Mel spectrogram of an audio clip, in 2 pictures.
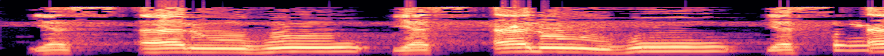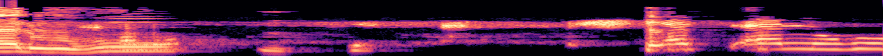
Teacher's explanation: والهاء تشبعين الهاء تشبعينها يعني كأنك تنطقين واو بعد نهاية الهاء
